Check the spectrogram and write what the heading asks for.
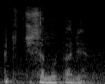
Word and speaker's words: Paticca-samuppada: But in the Theravada teachings, we find one teaching which is called Paticca-samuppada. And when you hear the Dalai Lama give a speech, he very often uses that word, but he pronounces it very much with the mouth hardly open. Paticca-samuppada.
